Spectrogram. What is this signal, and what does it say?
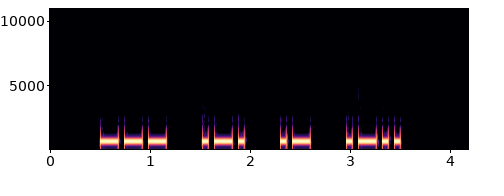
Morse code, heard as a keyed tone, about 20 wpm, spaced as for 15 wpm, 700 Hz. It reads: ORAL
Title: 075 Lesson 13f - Letter L - Words 20wpm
